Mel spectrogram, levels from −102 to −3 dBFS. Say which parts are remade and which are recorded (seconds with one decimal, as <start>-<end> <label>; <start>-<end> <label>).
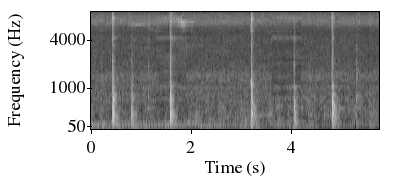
0.0-1.3 recorded; 1.3-1.9 remade; 1.9-3.6 recorded; 3.6-4.2 remade; 4.2-5.8 recorded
